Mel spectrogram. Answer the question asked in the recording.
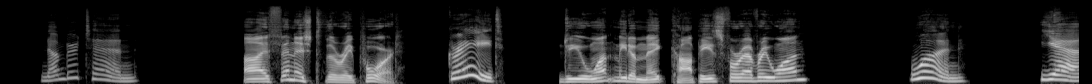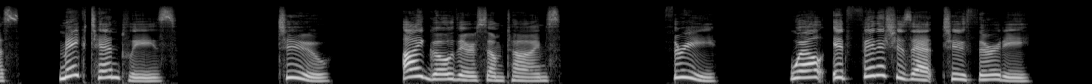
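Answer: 1: Yes, make 10, please.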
